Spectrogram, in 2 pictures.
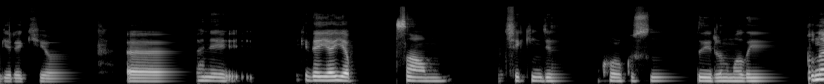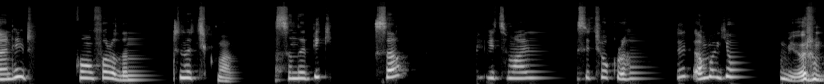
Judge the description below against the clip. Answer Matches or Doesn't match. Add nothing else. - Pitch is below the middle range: Doesn't match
